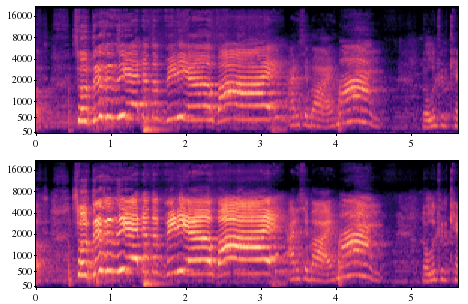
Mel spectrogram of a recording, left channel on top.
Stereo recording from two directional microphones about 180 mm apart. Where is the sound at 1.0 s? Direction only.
25° left (ahead or behind).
